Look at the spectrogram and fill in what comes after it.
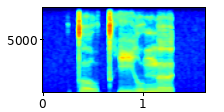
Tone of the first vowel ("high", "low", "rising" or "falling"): low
